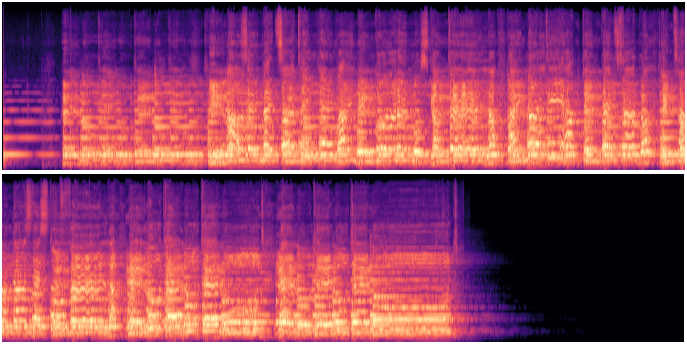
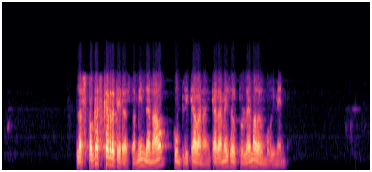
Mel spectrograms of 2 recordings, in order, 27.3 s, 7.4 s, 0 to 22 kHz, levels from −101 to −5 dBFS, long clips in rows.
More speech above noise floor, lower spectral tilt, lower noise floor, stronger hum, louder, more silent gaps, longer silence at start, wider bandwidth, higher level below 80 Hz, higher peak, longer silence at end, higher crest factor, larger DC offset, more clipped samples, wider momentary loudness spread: first, over 78 dB vs 69 dB; second, -4.5 dB/octave vs -8.5 dB/octave; about the same, under -90 dBFS vs -87 dBFS; neither; first, -12 LUFS vs -18 LUFS; neither; second, 0.05 s vs 1.5 s; first, 17 kHz vs 3.9 kHz; first, -62 dBFS vs -70 dBFS; about the same, 0 dBFS vs -2 dBFS; first, 4.45 s vs 1.8 s; about the same, 14 dB vs 18 dB; neither; neither; second, 7 LU vs 15 LU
